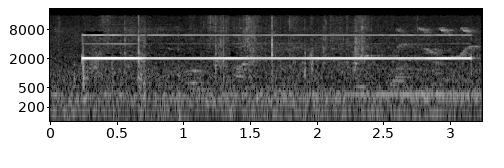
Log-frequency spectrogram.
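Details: Trainer automated external defibrillator (AED) switched on during a first-aid demonstration for an unconscious casualty who is not breathing: a steady high-pitched power-on tone lasting about three seconds, with faint clicks and room noise.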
